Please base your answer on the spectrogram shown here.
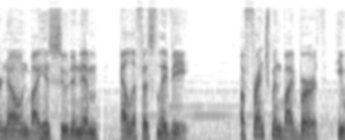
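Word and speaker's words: Lévi: a deep understanding of self-mastery was elus Levy pronounced as levie elus leevy a name that resonates with wisdom and mystery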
